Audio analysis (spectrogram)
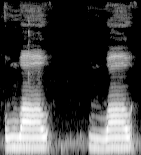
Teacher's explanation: वाव में जो है हमें दोनों होठों को एकदम गोल कर देना है। वाव, वाव, ऐसे करके वाव निकलता है।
